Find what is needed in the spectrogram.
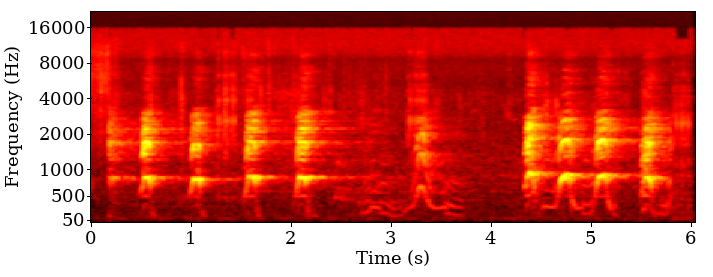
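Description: An animal calling in two quick runs of short, high, pitched calls, about two a second, with a lower, wavering call between the runs.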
